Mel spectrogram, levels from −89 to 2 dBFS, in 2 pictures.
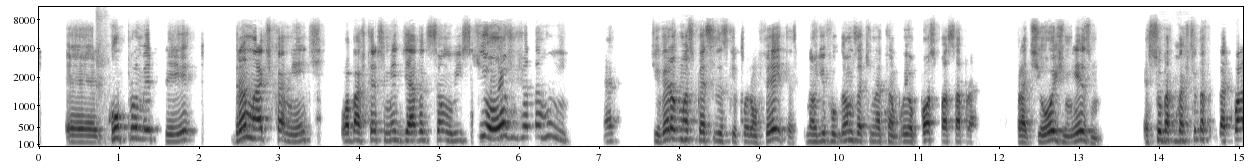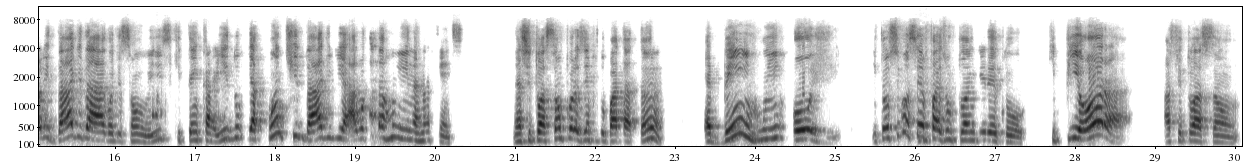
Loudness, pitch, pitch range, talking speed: -20 LUFS, 200 Hz, 180-255 Hz, 160 wpm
